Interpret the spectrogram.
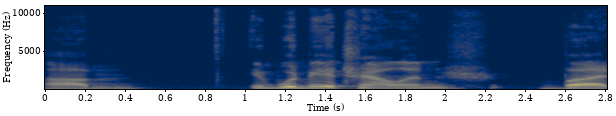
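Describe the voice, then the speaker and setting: Recorded very cleanly against a silent background, a man's voice moves in very wide pitch swings. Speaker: political commentator. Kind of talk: monologue commentary.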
